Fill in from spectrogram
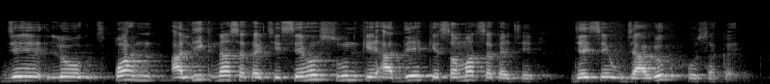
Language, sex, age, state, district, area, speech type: Maithili, male, 18-30, Bihar, Sitamarhi, urban, spontaneous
